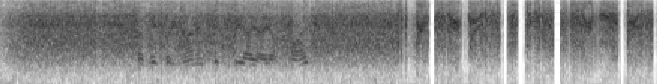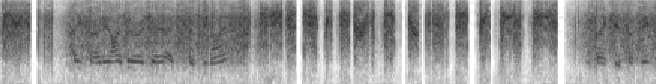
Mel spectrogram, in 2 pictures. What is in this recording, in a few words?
ssb, hrd on six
